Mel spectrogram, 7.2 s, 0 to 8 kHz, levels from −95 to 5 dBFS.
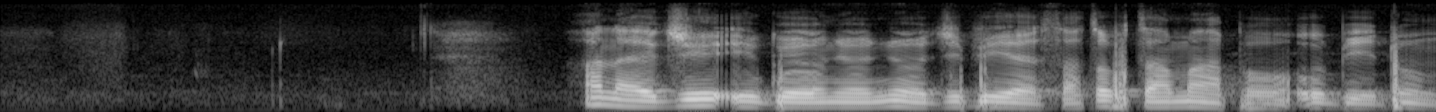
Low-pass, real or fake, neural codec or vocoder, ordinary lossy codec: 7.2 kHz; real; none; none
